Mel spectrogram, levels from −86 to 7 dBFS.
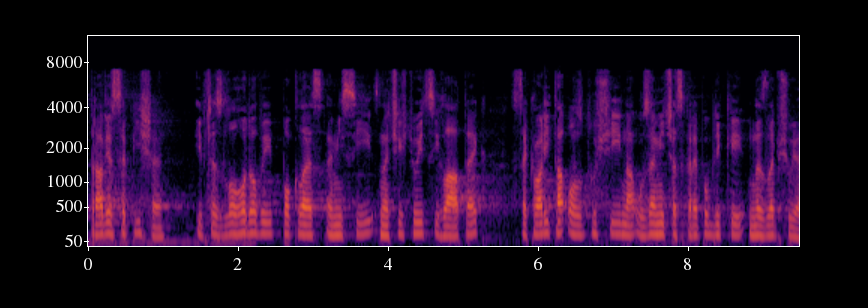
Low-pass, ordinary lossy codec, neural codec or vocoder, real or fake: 7.2 kHz; AAC, 32 kbps; none; real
